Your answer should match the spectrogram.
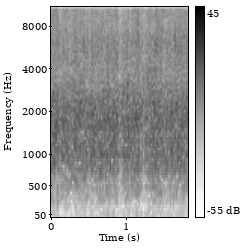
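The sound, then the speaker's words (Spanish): Sustained applause from a concert audience for the Camerata de Coahuila at the Teatro Isauro Martínez, a dense, steady wash of many hands clapping at once, loud and continuous with no voices standing out. “La gente no se, cansa de aplaudir a esta su camarata de Coahuila aquí en el Teatro Isauro Martínez.”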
